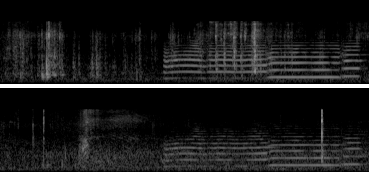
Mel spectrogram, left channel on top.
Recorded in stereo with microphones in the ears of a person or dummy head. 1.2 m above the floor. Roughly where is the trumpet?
Left.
